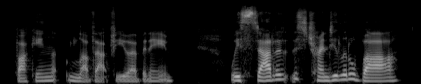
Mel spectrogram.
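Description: In an Australian accent, a woman speaks at a very deep, low pitch with lively intonation and vocal fry. The recording is very clean and dry, close with no echo, over a silent background. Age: 20s. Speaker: podcast host. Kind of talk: casual solo podcast chat.

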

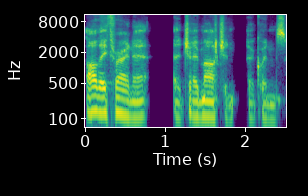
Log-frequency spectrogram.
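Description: A somewhat breathy man at a moderate pace, with fairly even intonation and a dry, close sound with no echo. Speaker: podcast host. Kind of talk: casual chat.

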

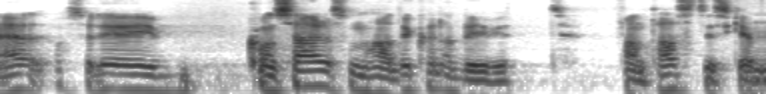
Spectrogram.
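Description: An ordinary speaking voice from a man at medium pitch, with lively intonation and a fairly quick pace. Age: 50s. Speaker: music journalist. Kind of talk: casual chat. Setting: studio.

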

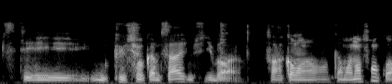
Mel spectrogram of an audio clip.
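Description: A man with vocal fry talks very fast at a medium pitch. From Paris region, France. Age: 20s. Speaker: conversion therapy survivor. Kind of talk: testimony. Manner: halting.

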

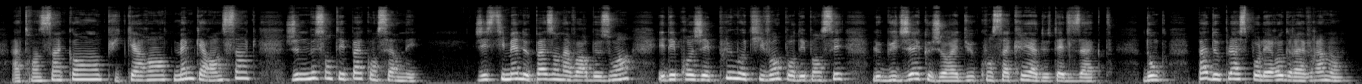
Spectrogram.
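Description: At a fairly slow pace, a woman talks in a dark, mellow tone at medium pitch with ordinary pitch variation. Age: 60s. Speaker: podcast host and journalist. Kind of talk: solo monologue, scripted.

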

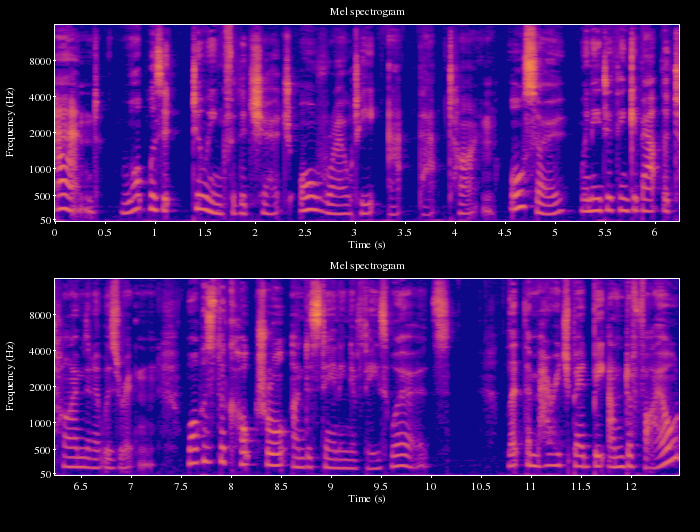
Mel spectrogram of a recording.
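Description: A woman speaks in an Australian accent with lively intonation at a moderate pace. The recording is very clean, with a silent background. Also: medium pitch for a woman. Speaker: podcast host, astrologer and tarot reader. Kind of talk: casual monologue. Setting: home recording with cat nearby. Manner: animated.

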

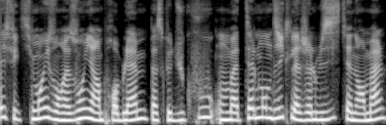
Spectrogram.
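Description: A woman's dark, mellow tone is captured in a very clean recording against a silent background. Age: 30s. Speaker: journalist and author. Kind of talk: casual chat. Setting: studio.

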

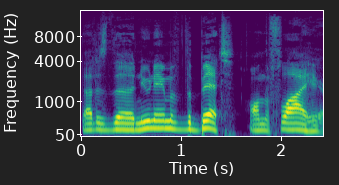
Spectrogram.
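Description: A fairly quick, animated voice with a Western Canadian accent comes through on a very clean recording with a silent background. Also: man. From Edmonton, Alberta, Canada. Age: 30s. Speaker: hockey podcast host. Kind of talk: casual chat.

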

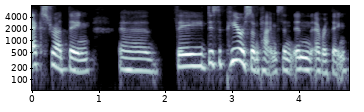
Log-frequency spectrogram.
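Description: A woman with a Swedish accent, dark and mellow in tone, at a fairly slow pace against a quiet background. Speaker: journalist. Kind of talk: casual chat.

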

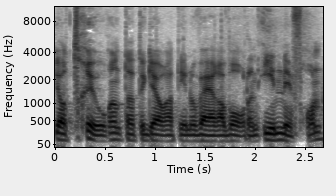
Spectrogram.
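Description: A man with a fairly low pitch speaks at a fairly quick pace. His intonation stays monotone and flat. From southern Sweden, Lund. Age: 40s. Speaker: doctor and tech entrepreneur. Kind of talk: interview on stage at event.

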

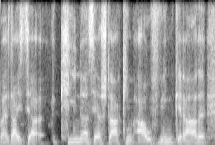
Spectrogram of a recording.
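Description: A man is speaking with fairly even intonation. His voice is somewhat breathy. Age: 40s. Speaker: interviewer, website operator. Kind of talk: interview.

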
